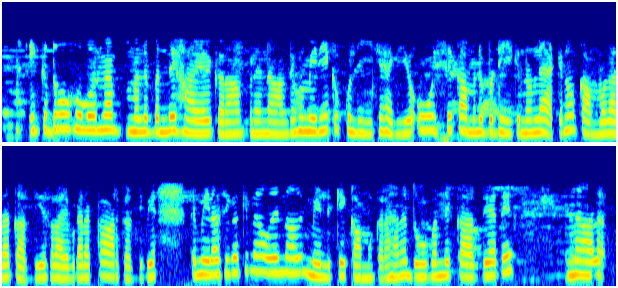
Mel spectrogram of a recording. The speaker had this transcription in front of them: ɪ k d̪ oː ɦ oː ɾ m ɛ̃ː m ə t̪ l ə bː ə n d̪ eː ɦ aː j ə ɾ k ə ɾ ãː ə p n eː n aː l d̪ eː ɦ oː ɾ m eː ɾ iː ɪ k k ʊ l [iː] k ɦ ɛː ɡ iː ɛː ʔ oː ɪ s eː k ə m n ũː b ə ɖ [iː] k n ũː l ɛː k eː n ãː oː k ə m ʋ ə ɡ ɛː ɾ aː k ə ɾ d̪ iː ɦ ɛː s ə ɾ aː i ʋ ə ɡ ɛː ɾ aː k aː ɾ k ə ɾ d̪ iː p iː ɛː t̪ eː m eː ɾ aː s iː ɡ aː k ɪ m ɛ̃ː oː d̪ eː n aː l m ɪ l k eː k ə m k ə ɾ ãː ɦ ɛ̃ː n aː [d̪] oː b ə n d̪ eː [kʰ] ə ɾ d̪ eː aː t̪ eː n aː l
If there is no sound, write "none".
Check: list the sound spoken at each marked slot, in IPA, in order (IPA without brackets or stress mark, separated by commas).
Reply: iː, iː, d̪, k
